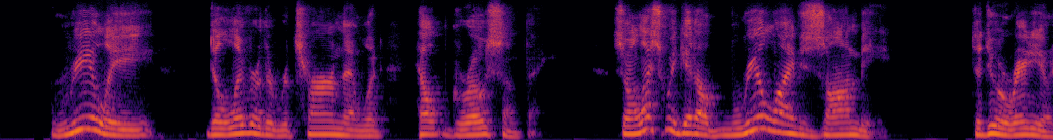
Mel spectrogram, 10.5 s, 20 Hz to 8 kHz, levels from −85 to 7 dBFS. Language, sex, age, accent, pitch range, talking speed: English, male, 50-69, American, 110-135 Hz, 120 wpm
